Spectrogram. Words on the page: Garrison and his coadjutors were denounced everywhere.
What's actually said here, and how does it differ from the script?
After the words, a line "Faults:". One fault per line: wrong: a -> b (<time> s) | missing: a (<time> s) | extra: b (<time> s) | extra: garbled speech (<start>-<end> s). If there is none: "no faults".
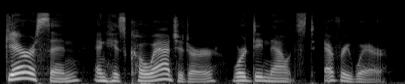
Garrison and his coadjutor were denounced everywhere.
Faults:
wrong: coadjutors -> coadjutor (1.3 s)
